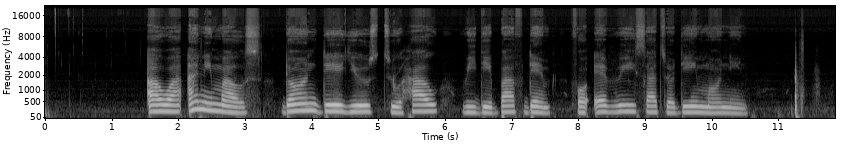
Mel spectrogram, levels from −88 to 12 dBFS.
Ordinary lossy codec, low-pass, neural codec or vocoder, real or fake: none; none; none; real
